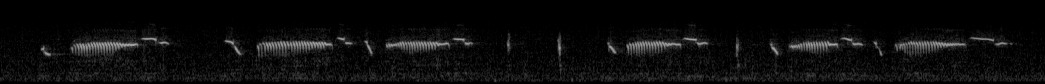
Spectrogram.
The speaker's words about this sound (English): Red-winged blackbird.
